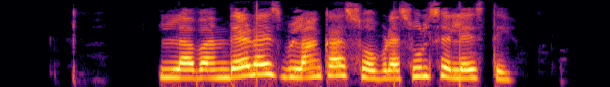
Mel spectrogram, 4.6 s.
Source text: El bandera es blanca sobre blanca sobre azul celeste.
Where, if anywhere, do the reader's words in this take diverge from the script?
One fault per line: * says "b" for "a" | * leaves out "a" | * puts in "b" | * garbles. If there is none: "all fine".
* says "La" for "El"
* leaves out "blanca sobre"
